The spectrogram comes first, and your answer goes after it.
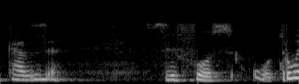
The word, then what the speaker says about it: casa: Nada de dizer à espanhola caça, é casa. Um S entre 2 vogais vai ter o som de Z, casa.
